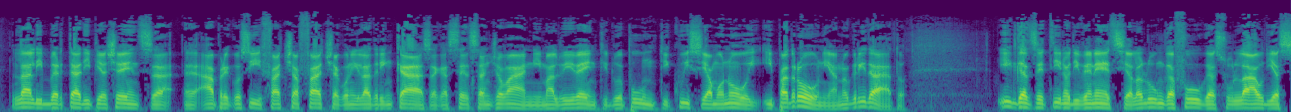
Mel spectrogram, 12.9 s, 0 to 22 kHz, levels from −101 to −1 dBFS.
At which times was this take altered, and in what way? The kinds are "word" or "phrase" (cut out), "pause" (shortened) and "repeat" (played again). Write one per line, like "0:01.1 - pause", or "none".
none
